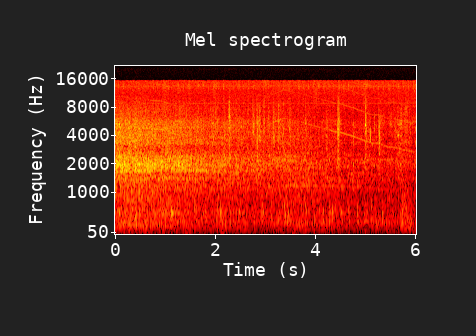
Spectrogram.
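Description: Rally car heard from inside the cabin, off the throttle and slowing into a hairpin: the engine and road noise die away steadily, with a faint whine falling in pitch and a few light clicks.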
